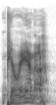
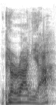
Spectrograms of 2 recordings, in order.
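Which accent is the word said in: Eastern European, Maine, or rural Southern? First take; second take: rural Southern; Eastern European. First: The word is said in a rural backwater accent. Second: The word is said in an Eastern European accent. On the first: This imitates the sheriff in the movie. "the podunk backwater inept... The sheriff pronounced it piranha" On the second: This imitates the scientist in the movie. "I don't know if she was Eastern European or something. The scientist pronounced it piranha"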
